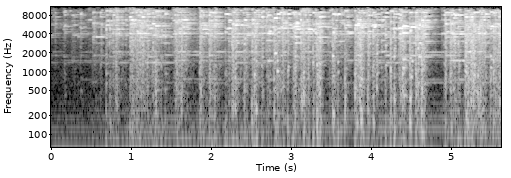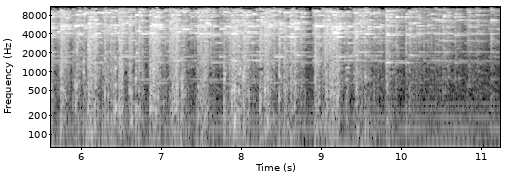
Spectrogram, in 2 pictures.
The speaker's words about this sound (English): Those wind chimes, how they would play when someone opened the door.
